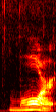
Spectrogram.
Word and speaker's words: more: in math a lot more m-o-r-e it has a silent e we kind of get more more that means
